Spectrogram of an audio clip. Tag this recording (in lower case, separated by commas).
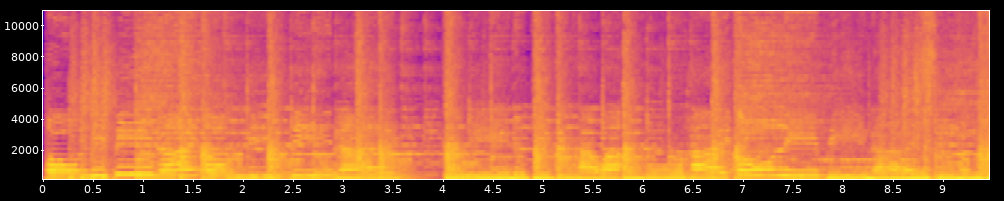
music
